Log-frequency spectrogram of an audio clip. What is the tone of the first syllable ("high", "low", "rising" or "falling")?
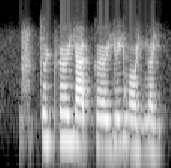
low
